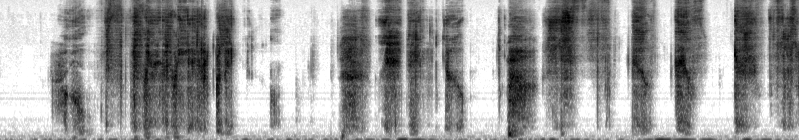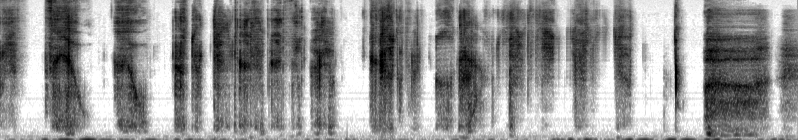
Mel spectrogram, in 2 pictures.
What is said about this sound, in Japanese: 入れる前に、綺麗に舐め取ってあげるね。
